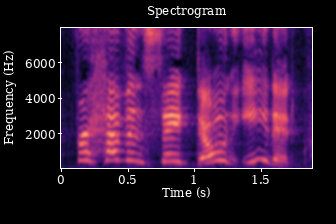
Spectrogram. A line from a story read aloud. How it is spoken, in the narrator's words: cried Urk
